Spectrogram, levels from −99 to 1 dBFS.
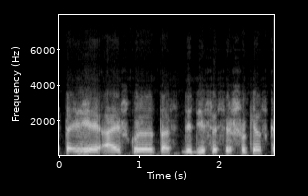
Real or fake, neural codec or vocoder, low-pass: fake; codec, 16 kHz, 16 kbps, FunCodec, trained on LibriTTS, 50 frames a second; 7.2 kHz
